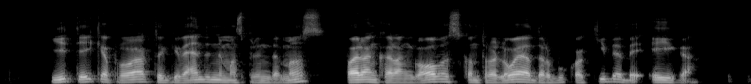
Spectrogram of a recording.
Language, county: Lithuanian, Šiauliai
